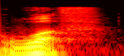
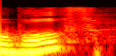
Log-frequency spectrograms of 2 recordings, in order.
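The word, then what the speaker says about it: Wulf: Bo Wolf. Yeah, it's pronounced like the animal.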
